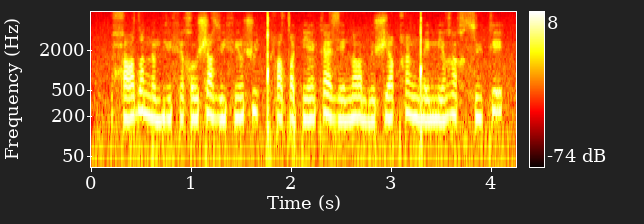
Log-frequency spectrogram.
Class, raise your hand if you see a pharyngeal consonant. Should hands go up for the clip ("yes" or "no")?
yes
